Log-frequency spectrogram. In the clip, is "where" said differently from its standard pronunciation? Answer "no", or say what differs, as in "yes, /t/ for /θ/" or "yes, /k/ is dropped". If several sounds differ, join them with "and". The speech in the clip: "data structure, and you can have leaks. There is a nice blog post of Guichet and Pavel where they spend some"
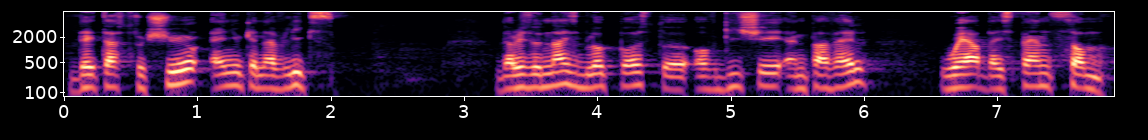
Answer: no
